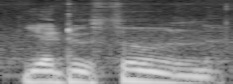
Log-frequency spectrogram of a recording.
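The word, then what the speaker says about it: Jeduthun: Yeduthun.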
